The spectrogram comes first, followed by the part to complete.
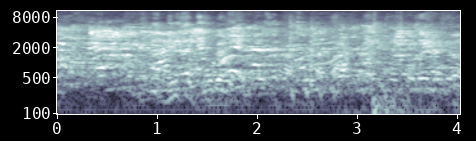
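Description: Many voices chattering and calling out at once: spectators and players in an indoor soccer arena, overlapping into a continuous hubbub.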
